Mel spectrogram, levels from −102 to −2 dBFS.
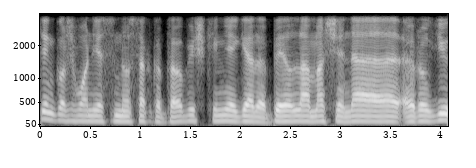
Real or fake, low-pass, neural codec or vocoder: fake; 3.6 kHz; codec, 16 kHz in and 24 kHz out, 0.4 kbps, LongCat-Audio-Codec, two codebook decoder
